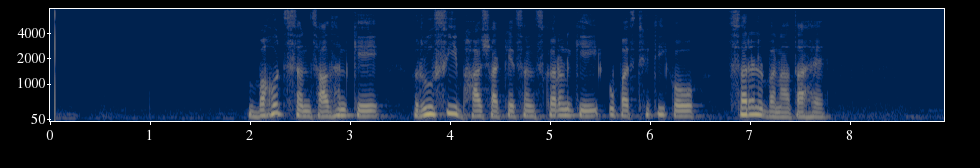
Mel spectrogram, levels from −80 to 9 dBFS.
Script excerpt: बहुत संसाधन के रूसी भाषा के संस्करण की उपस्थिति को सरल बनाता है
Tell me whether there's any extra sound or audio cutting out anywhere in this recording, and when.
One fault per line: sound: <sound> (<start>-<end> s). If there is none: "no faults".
no faults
